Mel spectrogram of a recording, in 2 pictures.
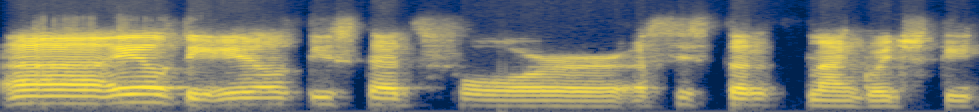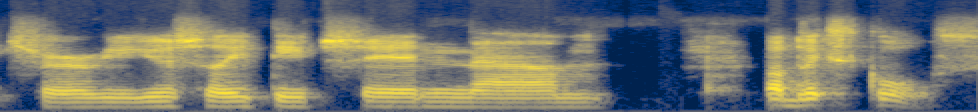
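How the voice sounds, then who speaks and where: With a Filipino accent, a man speaks at a fairly slow pace in a bright, sharp tone with lively intonation. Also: medium pitch for a man. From Philippines. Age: 20s. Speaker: assistant language teacher. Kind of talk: interview. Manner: hesitant, many fillers.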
